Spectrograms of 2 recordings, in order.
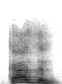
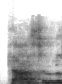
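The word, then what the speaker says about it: castle: ஜிய தூக்கிடுங்க பிரச்சாரம் கேசல் very good கேசல்னு சொன்னா American American வந்து கேசல்பாங்க பிரிட்டிஷ் காரங்க காசல்பாங்க பாத்துக்கங்க காசில் இந்த வீடியோ நீங்க ரன்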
